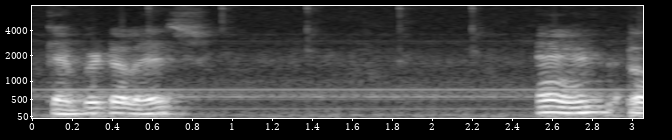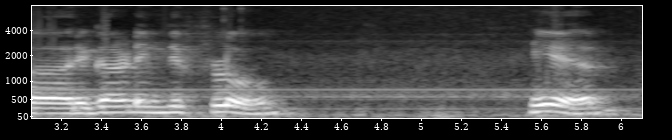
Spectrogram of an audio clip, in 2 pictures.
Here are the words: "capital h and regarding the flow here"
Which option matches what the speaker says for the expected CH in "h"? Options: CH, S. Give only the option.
S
